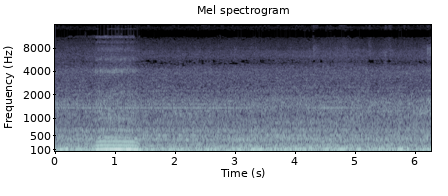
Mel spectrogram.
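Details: Sleeping baby after a day at the beach; a single low, buzzing snore on an in-breath, then quiet breathing under steady low room rumble; the snoring is attributed to the mother, not the baby.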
